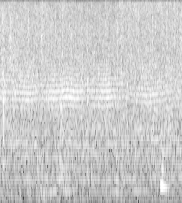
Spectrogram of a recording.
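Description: A cartoon mosquito in an animated Hindi-dubbed movie buzzes steadily for about two seconds, a thin continuous drone at moderate level, rising briefly louder near the end, with no talking.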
